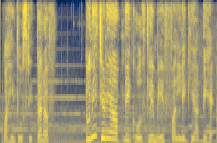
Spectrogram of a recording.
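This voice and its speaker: A woman narrates a children's cartoon story in a clear, storytelling cadence. Her voice sits fairly high and is animated, and faint music plays underneath. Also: moderate pace.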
